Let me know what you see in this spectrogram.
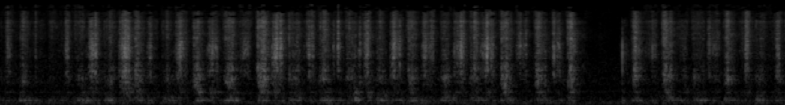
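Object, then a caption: Black-coated scratch-art paper card scratched with a wooden stylus. A pointed wooden stylus scratches a flat, black-coated scratch-art paper card lying on a table, making dense, short, raspy strokes with a bright, gritty texture. The scratching runs steadily, with a brief pause near the six-second mark before it resumes.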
